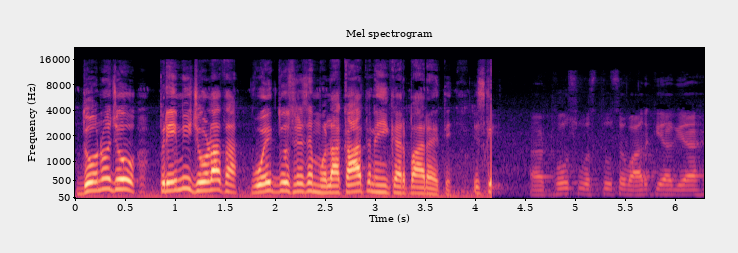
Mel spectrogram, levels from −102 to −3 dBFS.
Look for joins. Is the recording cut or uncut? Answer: cut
